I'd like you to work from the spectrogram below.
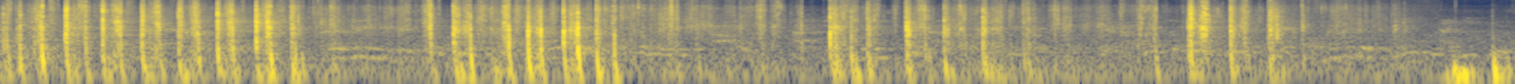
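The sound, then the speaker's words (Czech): Tarot cards being shuffled during a tarot reading, a rapid run of crisp papery flicks and riffles that come in uneven bursts, fairly soft, with brief pauses between clusters and no voices. “Já už se dívám na vaši fotku, míchám u toho karty a my se výhledově podíváme, co nám Tarot poví.”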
